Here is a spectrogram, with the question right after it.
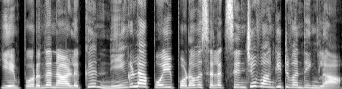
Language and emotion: Tamil, surprised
